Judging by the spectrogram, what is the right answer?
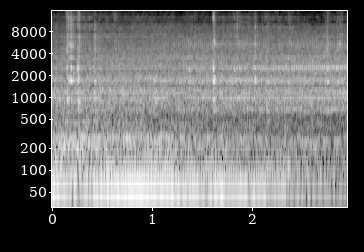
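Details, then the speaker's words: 220 V, 200 W electric water pump after its failed start capacitor was replaced with a same-size new one, with water now flowing. It has a steady low hum and even motor whir with no stalling or buzzing: normal running. "ตอนนี้ปั๊มทำงานปกติแล้วครับสรุปก็คือสาเหตุเกิดจากตาปลาเสียนะครับ"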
